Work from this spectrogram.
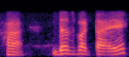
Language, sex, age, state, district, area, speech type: Hindi, male, 30-45, Madhya Pradesh, Bhopal, urban, conversation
